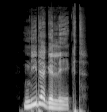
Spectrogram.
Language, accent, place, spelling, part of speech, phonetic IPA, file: German, Germany, Berlin, niedergelegt, verb, [ˈniːdɐɡəˌleːkt], De-niedergelegt.ogg
- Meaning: past participle of niederlegen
